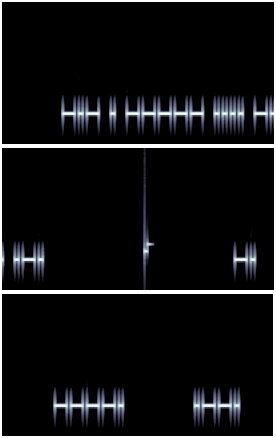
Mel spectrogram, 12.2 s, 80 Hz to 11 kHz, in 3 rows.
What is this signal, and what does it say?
Morse code, heard as a keyed tone, about 20 wpm, spaced as for 13 wpm, 700 Hz. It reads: KE0HNR N9P
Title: USA Call Signs - 6x Character Spacing - 20wpm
